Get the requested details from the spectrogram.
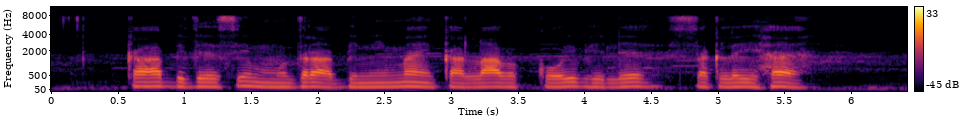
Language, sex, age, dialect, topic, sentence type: Magahi, male, 18-24, Central/Standard, agriculture, statement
